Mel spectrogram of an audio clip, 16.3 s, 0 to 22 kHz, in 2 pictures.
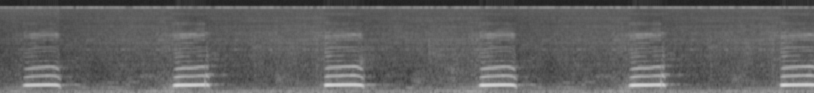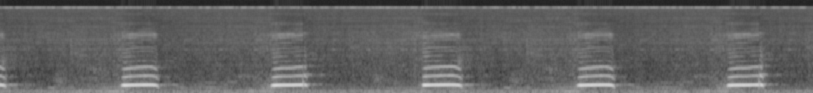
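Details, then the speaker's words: Child assessed for stridor, breathing about 40 a minute, with a harsh, high-pitched crowing noise on each breath in, judged to have stridor; inspiratory stridor. "we heard a harsh noise when was breathing in therefore we decided that does have stridor"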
